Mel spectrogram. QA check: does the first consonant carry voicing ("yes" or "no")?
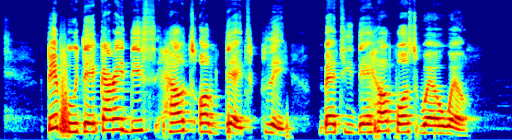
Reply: no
